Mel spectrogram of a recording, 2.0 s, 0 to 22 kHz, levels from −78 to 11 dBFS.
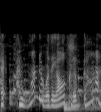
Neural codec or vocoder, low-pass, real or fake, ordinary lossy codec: none; 7.2 kHz; real; AAC, 32 kbps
